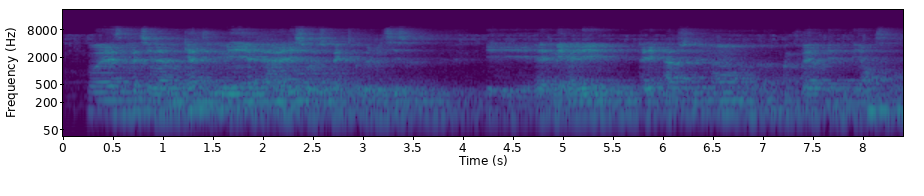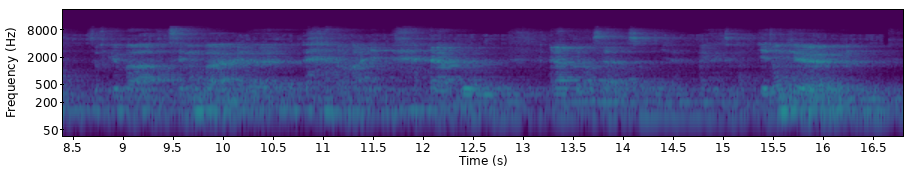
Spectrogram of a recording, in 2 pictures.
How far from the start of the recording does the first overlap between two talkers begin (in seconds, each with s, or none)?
0.6 s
